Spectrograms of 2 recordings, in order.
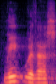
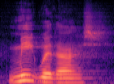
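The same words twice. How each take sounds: First: Said in the usual way. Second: Meet with us drawn out slowly; slow plea. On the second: Shown as a demonstration. Pastor closing the prayer, slow Meet with us. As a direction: stretch Meet with us, each word weighted.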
